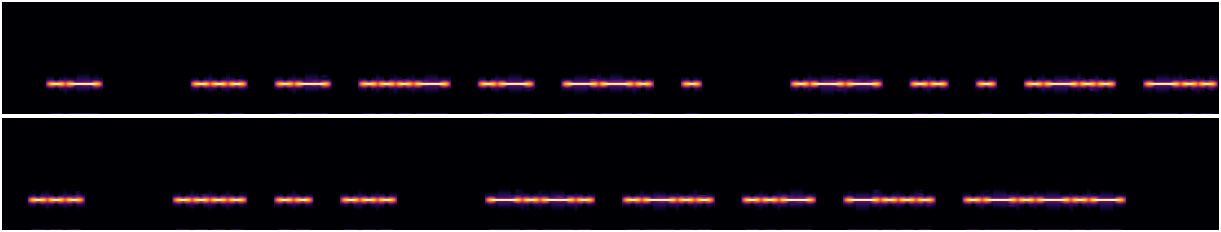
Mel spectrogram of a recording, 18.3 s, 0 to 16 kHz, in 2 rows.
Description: Morse code, heard as a keyed tone, about 18 wpm, spaced as for 15 wpm, 1000 Hz. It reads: A SAVAGE WIELDS HIS CLUB.
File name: qotdfiles / 15wpm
